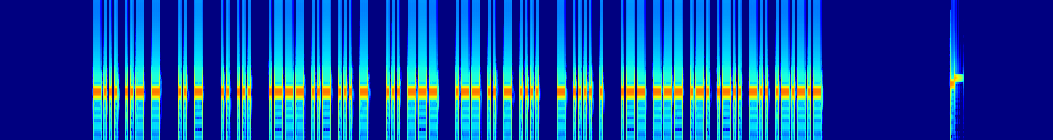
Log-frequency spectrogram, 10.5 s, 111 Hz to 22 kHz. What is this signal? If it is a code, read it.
Morse code, heard as a keyed tone, about 44 wpm, 700 Hz. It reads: BUT IT IS JUST SO WITH THE WORLD.
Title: Sentences from Top 200 Words 45wpm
